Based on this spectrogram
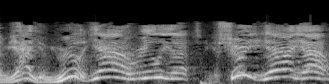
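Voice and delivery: high, hesitant mother's voice; doubtful mother. Retold or imitated. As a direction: play the mother giving in while still unsure. Mother reluctantly asks "you sure?.

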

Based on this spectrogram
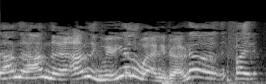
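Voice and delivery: high-pitched, heated insisting; high insistent. Retold or imitated. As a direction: argue it back, high. Insisting quarrel.

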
